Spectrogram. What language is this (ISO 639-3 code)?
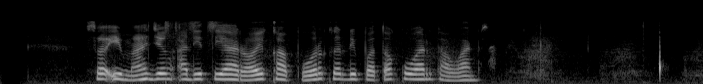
sun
